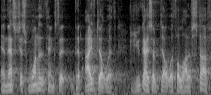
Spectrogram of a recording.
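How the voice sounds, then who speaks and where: A man talking at a fairly quick pace. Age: 60s. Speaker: pastor. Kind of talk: closing remarks to congregation.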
